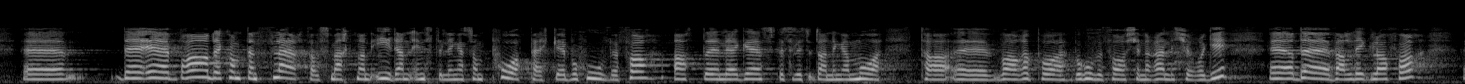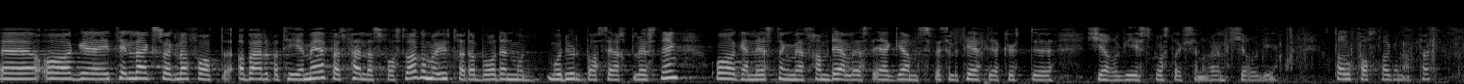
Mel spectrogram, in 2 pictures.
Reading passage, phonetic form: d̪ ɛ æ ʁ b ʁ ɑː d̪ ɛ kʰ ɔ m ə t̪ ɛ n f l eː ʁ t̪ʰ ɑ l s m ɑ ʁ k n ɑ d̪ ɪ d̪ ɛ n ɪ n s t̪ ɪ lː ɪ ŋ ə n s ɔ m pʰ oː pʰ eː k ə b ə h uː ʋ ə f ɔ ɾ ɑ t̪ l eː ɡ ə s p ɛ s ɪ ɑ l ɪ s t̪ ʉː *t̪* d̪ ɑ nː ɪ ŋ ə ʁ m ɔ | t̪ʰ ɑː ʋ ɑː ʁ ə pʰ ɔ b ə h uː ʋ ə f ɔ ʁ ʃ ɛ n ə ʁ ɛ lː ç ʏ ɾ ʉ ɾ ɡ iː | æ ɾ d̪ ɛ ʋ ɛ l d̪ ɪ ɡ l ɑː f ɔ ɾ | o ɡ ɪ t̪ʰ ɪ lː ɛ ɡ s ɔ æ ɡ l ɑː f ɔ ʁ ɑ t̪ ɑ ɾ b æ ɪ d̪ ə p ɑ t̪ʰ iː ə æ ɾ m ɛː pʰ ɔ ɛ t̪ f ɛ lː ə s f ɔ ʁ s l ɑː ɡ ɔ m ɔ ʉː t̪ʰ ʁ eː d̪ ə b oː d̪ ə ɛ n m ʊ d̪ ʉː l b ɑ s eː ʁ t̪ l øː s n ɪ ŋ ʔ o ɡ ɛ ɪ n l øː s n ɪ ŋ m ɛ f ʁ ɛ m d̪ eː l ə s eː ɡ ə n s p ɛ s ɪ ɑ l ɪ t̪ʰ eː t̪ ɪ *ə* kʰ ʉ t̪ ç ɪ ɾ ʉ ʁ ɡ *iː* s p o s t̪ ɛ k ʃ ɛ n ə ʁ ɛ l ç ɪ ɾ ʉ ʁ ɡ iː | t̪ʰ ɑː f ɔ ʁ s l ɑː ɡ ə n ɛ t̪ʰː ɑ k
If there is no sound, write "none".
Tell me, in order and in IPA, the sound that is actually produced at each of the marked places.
t̪, ɑ, iː

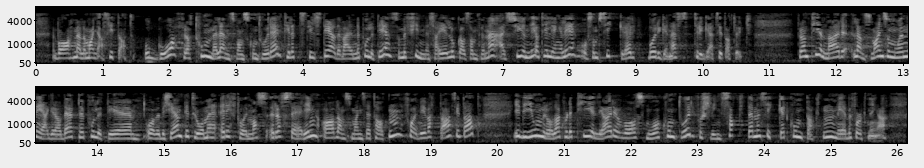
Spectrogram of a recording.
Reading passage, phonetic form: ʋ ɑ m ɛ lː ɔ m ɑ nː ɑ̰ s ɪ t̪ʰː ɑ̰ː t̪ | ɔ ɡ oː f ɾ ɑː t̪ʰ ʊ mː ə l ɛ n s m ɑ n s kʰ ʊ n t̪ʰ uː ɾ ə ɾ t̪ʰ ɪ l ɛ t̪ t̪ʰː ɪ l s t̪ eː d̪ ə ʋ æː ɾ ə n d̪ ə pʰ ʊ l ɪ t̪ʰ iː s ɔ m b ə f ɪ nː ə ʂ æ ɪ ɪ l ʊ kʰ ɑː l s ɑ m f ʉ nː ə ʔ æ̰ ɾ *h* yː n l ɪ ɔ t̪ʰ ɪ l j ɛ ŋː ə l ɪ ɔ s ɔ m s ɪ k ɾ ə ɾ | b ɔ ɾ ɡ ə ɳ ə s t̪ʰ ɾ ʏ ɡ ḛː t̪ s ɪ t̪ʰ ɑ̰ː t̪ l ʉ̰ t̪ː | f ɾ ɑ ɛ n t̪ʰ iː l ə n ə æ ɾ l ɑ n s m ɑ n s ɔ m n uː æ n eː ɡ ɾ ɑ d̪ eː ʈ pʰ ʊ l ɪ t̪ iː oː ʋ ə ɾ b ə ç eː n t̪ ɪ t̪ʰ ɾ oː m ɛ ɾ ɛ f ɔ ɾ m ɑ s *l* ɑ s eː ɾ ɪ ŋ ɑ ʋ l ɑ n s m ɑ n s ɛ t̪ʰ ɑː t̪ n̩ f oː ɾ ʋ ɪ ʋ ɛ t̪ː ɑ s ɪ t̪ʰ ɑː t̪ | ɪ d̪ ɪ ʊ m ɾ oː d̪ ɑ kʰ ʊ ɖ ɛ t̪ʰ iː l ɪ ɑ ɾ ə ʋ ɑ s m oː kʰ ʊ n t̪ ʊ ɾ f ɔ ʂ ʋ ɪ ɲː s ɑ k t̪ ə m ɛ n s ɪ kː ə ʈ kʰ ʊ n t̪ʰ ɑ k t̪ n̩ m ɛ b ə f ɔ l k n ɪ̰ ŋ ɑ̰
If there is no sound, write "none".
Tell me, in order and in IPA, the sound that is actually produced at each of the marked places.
s, ɾ

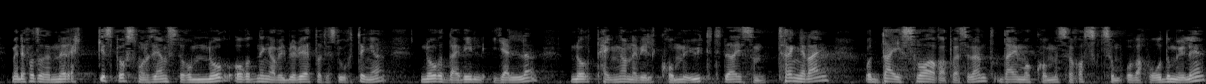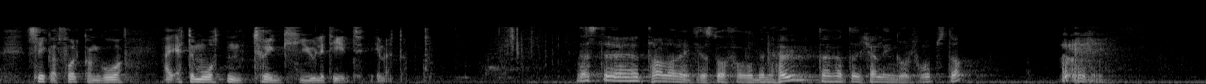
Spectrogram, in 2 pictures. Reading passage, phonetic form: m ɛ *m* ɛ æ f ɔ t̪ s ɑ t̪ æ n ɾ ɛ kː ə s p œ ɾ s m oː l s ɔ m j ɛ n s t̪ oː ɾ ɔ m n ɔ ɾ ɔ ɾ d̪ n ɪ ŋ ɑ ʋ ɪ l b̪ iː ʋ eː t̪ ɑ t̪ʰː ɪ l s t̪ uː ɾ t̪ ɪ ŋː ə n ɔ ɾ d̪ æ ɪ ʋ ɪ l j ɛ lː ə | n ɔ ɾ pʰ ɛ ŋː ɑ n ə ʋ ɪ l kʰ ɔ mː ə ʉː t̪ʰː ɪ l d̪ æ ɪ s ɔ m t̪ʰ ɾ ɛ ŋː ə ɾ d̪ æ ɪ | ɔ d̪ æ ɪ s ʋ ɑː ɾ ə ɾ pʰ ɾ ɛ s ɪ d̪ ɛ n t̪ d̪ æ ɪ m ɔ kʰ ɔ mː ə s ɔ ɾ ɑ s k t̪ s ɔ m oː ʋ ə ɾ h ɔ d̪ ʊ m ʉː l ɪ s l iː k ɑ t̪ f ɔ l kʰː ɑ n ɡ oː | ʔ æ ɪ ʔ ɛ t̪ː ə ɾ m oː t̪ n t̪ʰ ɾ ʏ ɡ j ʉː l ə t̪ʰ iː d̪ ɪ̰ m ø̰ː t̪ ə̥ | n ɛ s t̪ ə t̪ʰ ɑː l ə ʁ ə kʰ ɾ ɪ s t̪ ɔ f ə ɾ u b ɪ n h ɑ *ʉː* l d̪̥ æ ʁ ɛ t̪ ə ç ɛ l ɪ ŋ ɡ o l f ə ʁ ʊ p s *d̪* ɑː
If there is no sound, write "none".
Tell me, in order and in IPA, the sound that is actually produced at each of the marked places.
n, ʉ, t̪

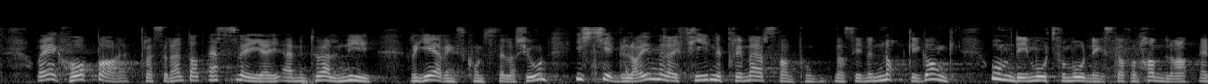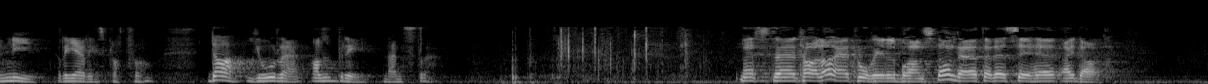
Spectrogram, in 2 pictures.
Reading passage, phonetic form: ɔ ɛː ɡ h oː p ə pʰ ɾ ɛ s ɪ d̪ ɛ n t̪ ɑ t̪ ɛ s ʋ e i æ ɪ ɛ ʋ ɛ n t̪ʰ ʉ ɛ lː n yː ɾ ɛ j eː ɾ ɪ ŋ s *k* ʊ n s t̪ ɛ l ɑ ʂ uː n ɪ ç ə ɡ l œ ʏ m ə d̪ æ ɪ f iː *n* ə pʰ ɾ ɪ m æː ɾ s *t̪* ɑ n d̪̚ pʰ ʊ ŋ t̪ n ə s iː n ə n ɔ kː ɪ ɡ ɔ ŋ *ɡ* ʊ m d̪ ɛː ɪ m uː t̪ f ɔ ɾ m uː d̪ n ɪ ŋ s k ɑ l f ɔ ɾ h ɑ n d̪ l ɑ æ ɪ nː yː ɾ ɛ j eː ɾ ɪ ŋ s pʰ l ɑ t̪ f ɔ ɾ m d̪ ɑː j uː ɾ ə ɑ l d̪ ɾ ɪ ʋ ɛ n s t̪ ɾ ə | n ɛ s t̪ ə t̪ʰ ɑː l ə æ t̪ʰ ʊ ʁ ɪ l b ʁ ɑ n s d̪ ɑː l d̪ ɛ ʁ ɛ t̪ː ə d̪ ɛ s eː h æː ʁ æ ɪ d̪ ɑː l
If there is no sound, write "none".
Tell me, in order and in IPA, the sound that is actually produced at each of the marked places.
kʰ, n, t̪, ɡ

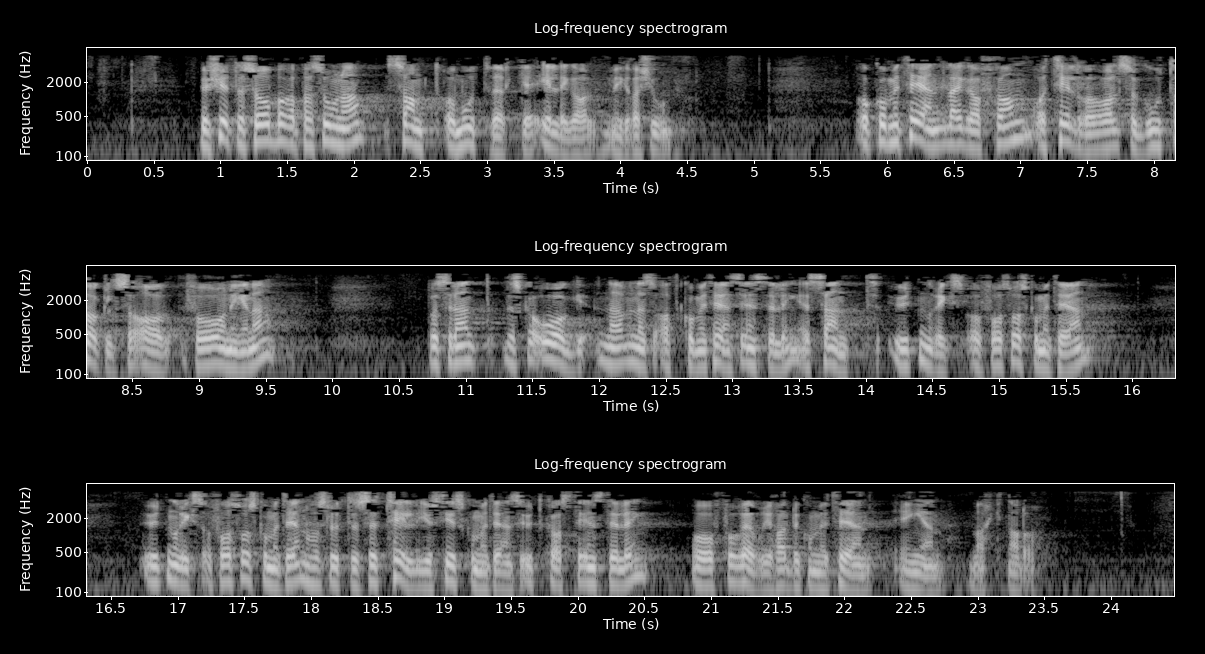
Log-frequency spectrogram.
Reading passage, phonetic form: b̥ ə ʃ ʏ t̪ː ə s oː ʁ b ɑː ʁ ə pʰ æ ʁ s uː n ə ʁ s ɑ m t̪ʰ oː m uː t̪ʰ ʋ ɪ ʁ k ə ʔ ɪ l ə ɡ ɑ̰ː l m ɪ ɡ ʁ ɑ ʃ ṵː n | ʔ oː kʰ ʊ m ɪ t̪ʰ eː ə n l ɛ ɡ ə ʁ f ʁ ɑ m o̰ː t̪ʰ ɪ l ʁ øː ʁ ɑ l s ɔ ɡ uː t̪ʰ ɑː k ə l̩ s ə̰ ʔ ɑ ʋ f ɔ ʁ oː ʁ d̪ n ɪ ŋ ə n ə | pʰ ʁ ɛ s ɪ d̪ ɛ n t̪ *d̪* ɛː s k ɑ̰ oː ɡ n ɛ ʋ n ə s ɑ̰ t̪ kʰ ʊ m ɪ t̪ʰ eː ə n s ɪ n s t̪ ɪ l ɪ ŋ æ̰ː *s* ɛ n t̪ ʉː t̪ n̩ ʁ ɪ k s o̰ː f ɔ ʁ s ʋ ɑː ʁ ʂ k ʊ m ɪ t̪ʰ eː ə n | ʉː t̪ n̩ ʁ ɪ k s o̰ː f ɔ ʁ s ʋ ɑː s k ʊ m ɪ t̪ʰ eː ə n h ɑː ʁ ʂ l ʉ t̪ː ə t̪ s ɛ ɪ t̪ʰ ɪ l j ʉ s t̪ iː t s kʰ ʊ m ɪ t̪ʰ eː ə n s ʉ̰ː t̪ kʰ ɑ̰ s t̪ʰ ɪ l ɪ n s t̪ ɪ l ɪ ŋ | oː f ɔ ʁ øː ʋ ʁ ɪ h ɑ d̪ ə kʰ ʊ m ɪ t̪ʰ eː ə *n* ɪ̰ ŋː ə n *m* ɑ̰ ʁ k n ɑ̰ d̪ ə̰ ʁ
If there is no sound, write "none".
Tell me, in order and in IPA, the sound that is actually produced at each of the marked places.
d̪, s, n, m

